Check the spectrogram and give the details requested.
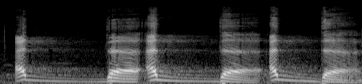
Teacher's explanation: No, di tu hujung lidah. Di kan, huruf dal hujung lidah kita dekat dengan gigi kacip atas tu, dekat langit lembut ujungnya.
